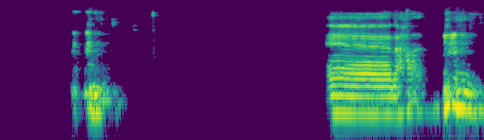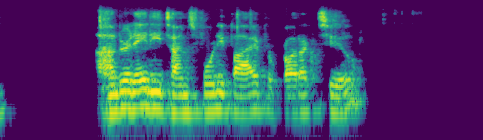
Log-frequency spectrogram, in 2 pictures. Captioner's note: cough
